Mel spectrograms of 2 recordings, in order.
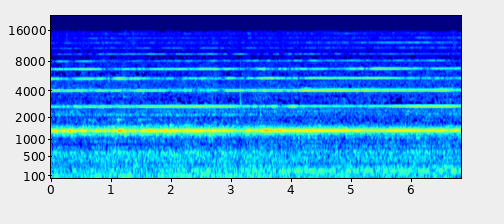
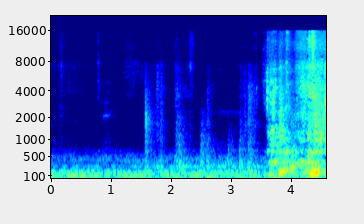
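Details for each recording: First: Toilet flush refill: steady high whistle near one kilohertz lasting about a minute, stops when a part is touched; owner suspects that part causes the whine, not confirmed. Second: Toilet after the fill-valve fix: a quiet gurgle, then a full rushing flush and refill with no lingering noise. Normal flush and refill.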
